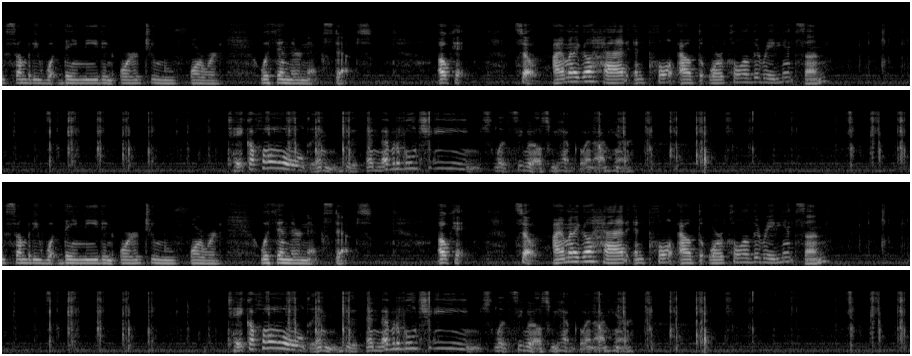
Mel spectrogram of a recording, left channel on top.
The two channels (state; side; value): normal; both; correlation 0.95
